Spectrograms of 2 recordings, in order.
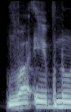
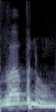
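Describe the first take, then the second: First: The 'i' vowel before 'bnu' is pronounced separately. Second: The 'i' vowel is dropped, linking into 'wabnu'. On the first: The speaker calls it wrong. "व इब्नु नहीं पढ़ा" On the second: The speaker calls it right. "बल्कि वबनु"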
